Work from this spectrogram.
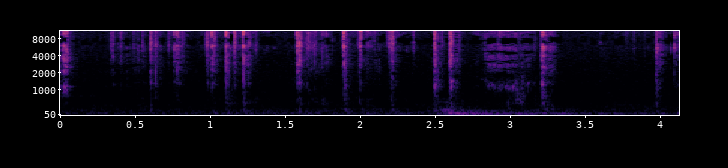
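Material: Soap.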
